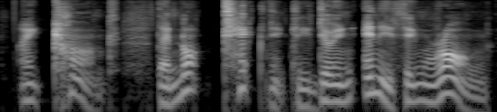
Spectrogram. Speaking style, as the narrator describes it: said through gritted teeth

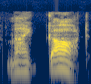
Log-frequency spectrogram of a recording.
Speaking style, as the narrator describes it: said Lupin softly

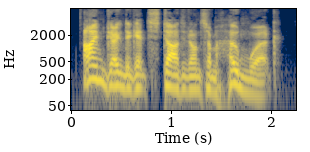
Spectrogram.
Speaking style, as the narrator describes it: said Ron angrily

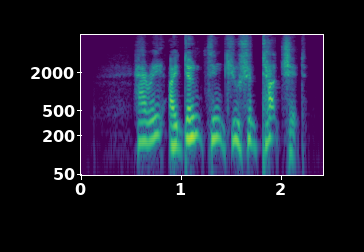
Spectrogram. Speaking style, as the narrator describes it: said Hermione sharply

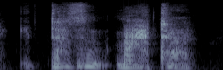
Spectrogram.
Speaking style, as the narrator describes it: Hermione whispered

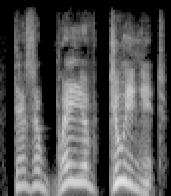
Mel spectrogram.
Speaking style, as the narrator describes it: Hermione said crossly

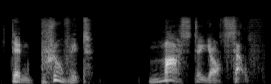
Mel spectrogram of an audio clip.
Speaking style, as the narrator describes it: spat Snape

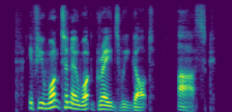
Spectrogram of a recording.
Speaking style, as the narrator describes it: said Ron sharply

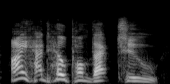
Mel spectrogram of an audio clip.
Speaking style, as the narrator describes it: Harry snapped

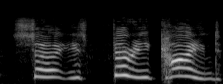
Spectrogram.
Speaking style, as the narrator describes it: he squeaked, his eyes brimming with tears again

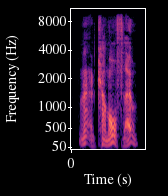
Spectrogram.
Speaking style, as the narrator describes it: muttered Mundungus

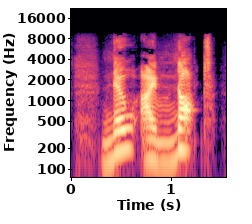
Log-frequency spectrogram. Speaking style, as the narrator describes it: said Harry angrily

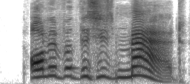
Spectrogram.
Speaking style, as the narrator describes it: said Alicia Spinett angrily

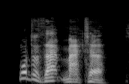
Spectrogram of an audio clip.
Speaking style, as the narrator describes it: said George hotly

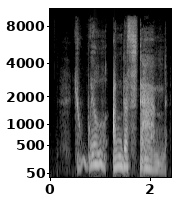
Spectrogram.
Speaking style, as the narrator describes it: whispered Dumbledore

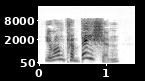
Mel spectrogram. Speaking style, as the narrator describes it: said Ron very loudly

